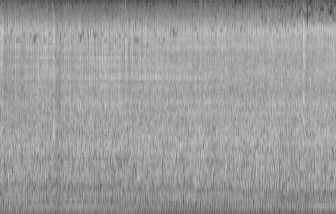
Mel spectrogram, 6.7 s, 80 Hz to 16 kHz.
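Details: Predator 212 single-cylinder engine on a rototiller, after replacing a carburetor corroded by ethanol gas from sitting a couple of years, started on choke: steady, even buzzing run with no hunting or surging; running smoothly after the repair.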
